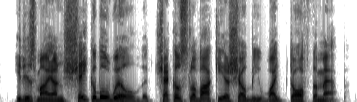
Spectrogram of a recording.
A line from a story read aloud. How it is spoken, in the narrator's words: he thundered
